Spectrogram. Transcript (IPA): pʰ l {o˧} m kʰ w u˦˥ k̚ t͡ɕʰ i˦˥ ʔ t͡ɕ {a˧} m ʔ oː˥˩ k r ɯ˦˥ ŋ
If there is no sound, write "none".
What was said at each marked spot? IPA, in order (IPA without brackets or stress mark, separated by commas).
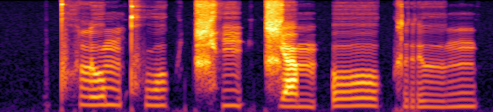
o˥˩, a˧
